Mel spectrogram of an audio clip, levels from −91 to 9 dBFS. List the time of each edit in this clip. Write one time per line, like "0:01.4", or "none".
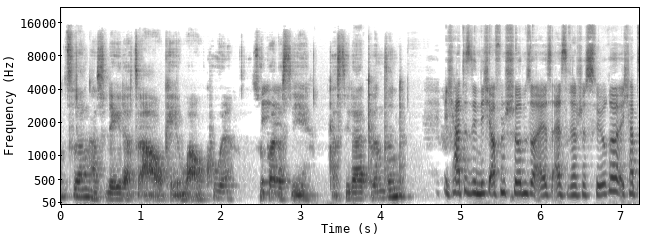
none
